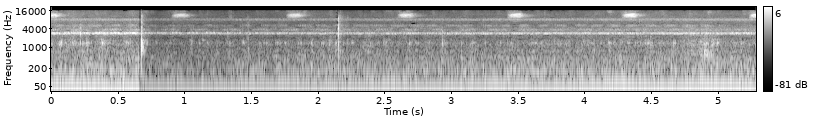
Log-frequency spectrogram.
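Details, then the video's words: Grass insects calling beside a fire at night: an unbroken high, steady ringing trill under a very high, sharp chirp repeated about three times a second, with a few sharp crackles from the fire. "풀벌레 소리"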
